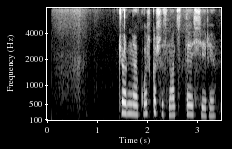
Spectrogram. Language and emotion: Russian, neutral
